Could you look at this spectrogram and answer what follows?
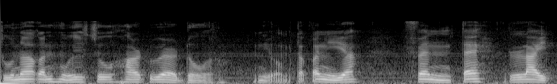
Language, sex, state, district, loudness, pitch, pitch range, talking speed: Mizo, male, Mizoram, Aizawl, -18 LUFS, 110 Hz, 100-115 Hz, 180 wpm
